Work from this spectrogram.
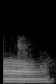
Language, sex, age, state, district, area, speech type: Manipuri, female, 60+, Manipur, Kangpokpi, urban, conversation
